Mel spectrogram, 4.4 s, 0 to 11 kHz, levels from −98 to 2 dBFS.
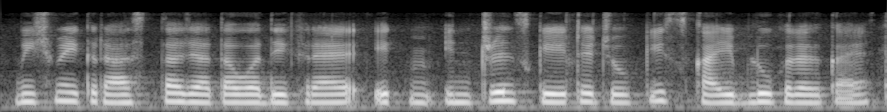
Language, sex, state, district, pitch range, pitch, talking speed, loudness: Hindi, female, Arunachal Pradesh, Lower Dibang Valley, 195-215 Hz, 200 Hz, 270 wpm, -16 LUFS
